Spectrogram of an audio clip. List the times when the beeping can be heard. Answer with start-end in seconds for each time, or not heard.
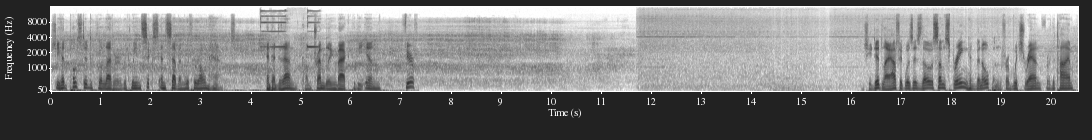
4.2-5.4.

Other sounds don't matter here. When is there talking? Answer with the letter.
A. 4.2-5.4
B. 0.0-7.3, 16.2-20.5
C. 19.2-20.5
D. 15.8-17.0
B.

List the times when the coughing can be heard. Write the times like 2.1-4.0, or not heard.
not heard.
